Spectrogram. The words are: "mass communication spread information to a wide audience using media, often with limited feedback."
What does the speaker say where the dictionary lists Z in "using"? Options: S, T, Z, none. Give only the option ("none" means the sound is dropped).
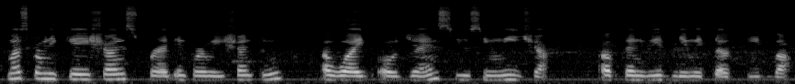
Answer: S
